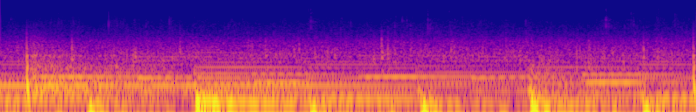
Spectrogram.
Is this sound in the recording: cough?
no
